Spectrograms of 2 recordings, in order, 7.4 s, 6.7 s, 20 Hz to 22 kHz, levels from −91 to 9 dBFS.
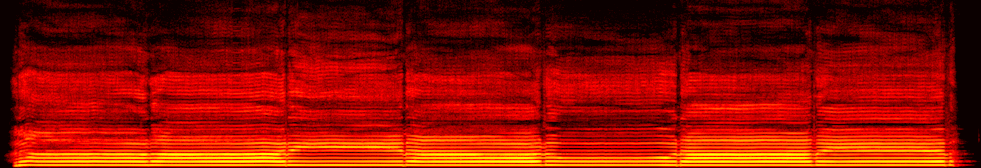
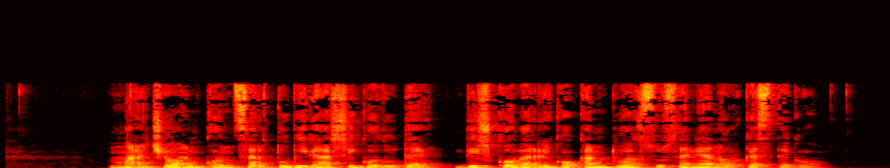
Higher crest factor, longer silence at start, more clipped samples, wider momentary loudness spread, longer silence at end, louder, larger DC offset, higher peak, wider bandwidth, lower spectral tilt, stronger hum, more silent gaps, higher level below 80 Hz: about the same, 12 dB vs 16 dB; second, 0.1 s vs 0.8 s; neither; about the same, 8 LU vs 8 LU; second, 0.2 s vs 0.55 s; first, -18 LUFS vs -25 LUFS; neither; about the same, -8 dBFS vs -10 dBFS; first, 16.5 kHz vs 11.5 kHz; second, 4.5 dB/octave vs -5.5 dB/octave; neither; neither; second, under -90 dBFS vs -56 dBFS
